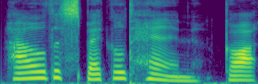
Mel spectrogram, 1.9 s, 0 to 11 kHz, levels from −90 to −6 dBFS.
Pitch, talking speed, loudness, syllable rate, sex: 200 Hz, 155 wpm, -18 LUFS, 3.2 syllables/s, female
